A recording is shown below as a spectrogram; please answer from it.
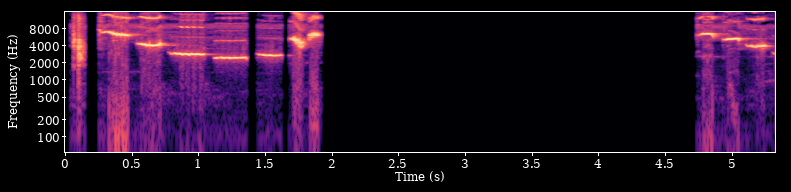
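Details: Bali brown-chested jungle flycatcher in nyuling style, a training lure for young birds: a quick cascade of whistled notes falling in pitch, a long pause, then the phrase begins again.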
